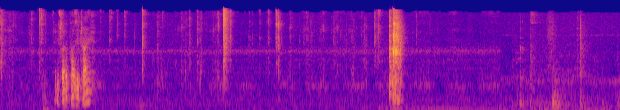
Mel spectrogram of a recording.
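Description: Small screwdriver working a screw out of a plastic electric-shaver housing: scattered light clicks and scrapes of the metal tip on the screw and plastic, with the sharpest click near four seconds in.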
